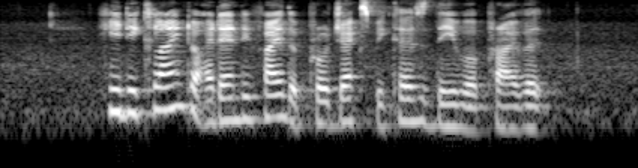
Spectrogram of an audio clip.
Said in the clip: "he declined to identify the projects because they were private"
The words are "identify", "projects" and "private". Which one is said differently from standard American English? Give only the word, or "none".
none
